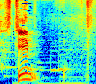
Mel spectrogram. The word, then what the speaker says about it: STEAM: 스팀 초등과학실험캠프 STEAM 초등과학실험캠프입니다. 읽을 때 스팀이라고 읽죠.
